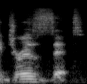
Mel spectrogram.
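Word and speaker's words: Drizzt: But Well, the problem is he phonetically spells it out in one of the early novels. He says, "What's a drizzit?" Yeah. And it's spelled like DRIZZIT.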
